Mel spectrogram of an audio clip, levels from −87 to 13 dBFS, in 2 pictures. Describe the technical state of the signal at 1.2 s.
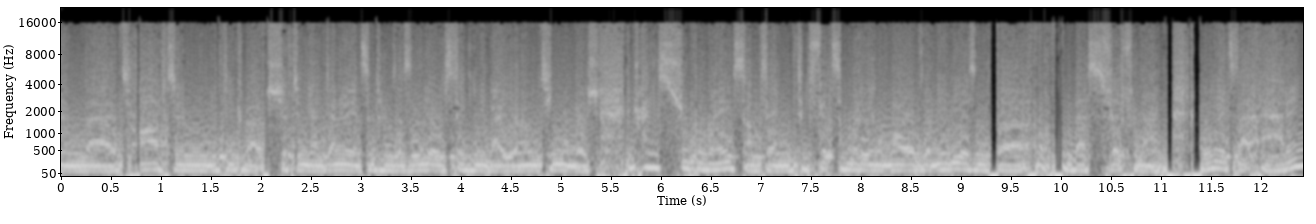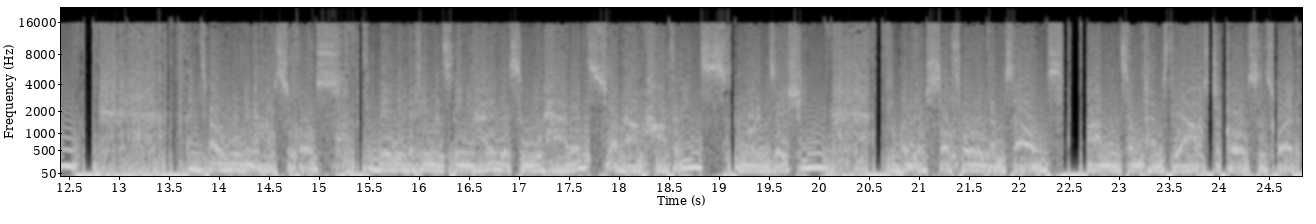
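At 1.2 s, as everywhere in this speech clip, you're hearing float read as integer. It's likely 32-bit float samples being read as 32-bit integers, so sign and exponent bits drive the level. That gives a near-square, very loud, harsh sound, with background noise as loud as the talking, though pitch still comes through.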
